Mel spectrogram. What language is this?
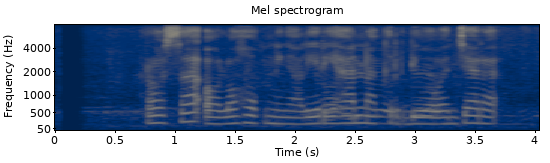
Sundanese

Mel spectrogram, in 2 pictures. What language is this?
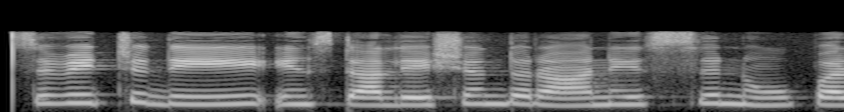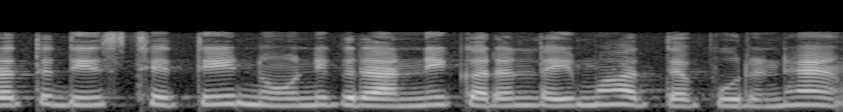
Punjabi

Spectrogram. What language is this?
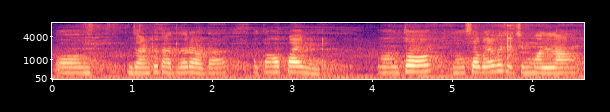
Konkani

